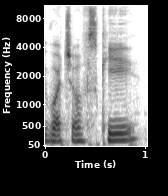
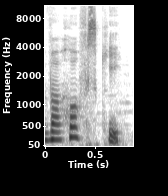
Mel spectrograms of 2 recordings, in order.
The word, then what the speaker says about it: Wachowski: sisters by the way so the watch of ski's original name is not supposed to be wachowski no matter what you think it's a vachovsky that's the original one sure so they accepted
